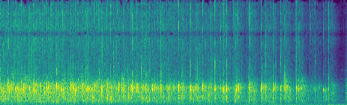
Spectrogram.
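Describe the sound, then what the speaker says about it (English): An audience applauds dancers after a Hawaiian musical instrument and dance performance, steady full applause from a crowd, sustained and fairly even before tapering slightly at the end. "How about a round of applause for our beautiful dancers?"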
